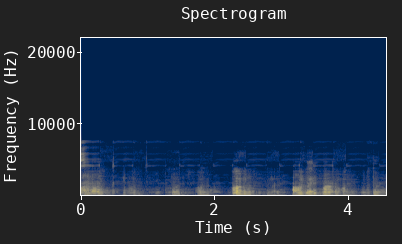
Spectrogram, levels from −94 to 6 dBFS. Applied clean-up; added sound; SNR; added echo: neural mask model DeepFilterNet 3.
